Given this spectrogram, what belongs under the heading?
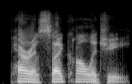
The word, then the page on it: parapsychology: American English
